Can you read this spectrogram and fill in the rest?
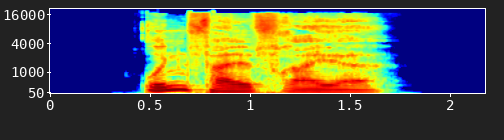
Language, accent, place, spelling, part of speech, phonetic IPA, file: German, Germany, Berlin, unfallfreie, adjective, [ˈʊnfalˌfʁaɪ̯ə], De-unfallfreie.ogg
- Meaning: inflection of unfallfrei: 1. strong/mixed nominative/accusative feminine singular 2. strong nominative/accusative plural 3. weak nominative all-gender singular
